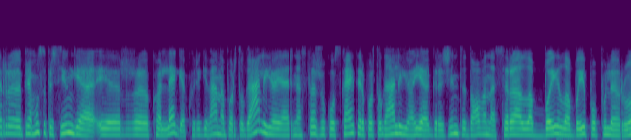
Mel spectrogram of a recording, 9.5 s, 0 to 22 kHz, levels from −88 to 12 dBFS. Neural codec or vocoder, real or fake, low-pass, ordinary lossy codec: none; real; 5.4 kHz; Opus, 24 kbps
